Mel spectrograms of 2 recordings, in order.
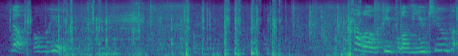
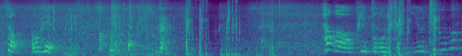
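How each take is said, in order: First: It is said in his ordinary speaking voice. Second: It is said in a put-on character voice. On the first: The speaker calls it wrong. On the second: The speaker calls it right.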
